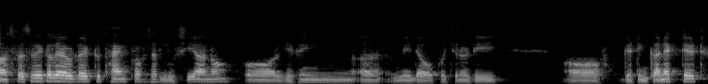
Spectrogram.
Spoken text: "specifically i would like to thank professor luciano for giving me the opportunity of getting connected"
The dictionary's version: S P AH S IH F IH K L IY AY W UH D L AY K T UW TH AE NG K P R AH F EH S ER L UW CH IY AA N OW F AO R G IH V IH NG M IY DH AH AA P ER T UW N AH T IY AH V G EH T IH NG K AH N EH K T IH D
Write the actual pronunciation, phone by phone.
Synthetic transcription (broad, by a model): S P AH S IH F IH K L IY AY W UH D L AY K T UW T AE NG K P R AH F EH S ER L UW S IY AA N OW F AO R G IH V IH NG M IY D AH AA P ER T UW N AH T IY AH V G EH T IH NG K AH N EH K T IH D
